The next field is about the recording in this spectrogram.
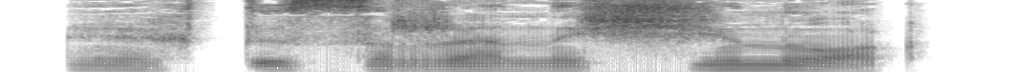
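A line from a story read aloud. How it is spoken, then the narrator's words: Hissed. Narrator (Russian): Прошипел он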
